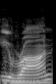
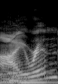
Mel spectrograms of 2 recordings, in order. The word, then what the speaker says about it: Iran: Did you know the country is pronounced Iran and not iron?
